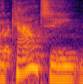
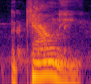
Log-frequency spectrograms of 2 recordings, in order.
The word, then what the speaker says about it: accounting: Notice that we have the N-T combination there. Usually, especially in American English, that T goes away, so we pronounce the N instead. So instead of accounting, we hear accounting. The first A there is a schwa sound, by the way.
